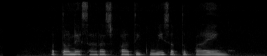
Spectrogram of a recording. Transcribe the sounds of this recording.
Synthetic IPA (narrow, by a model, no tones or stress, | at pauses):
wət̪ɔnesaɾasə̥fat̪ikuwisət̪upaɪŋ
